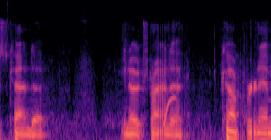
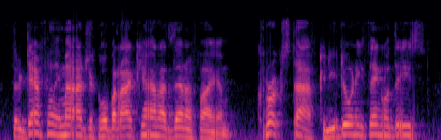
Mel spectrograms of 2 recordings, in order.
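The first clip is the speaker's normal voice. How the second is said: high-pitched, loud yell. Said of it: "I just yell out to everybody".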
